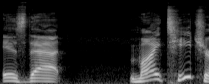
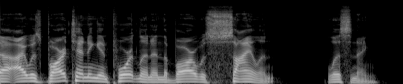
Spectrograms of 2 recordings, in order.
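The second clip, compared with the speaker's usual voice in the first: ordinary delivery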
